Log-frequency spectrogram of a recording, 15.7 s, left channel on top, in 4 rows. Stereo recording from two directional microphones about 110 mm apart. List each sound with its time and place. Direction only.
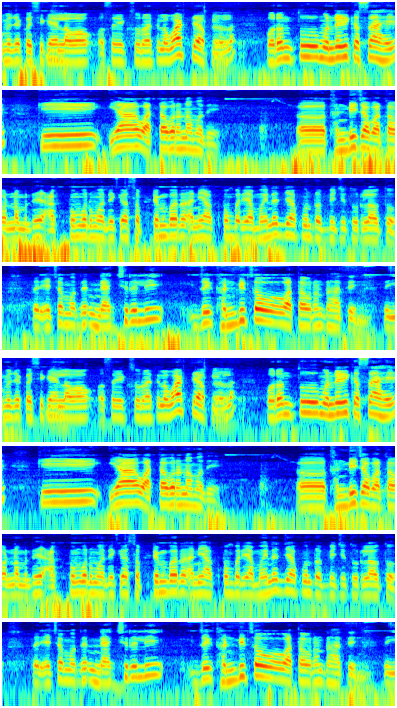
0.0 s speech: 25° right (ahead or behind)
